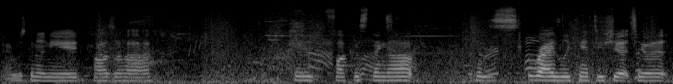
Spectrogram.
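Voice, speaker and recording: Playful, sweary streamer, medium-pitched feminine-sounding voice. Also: monotone, normal speed, music in the background. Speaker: livestreamer. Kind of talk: casual gaming commentary.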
